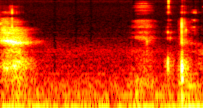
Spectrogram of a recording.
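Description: Near silence, with a faint breath about a quarter of a second long at the start and a few faint clicks near the end, just before the voice resumes.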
